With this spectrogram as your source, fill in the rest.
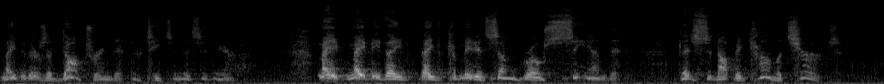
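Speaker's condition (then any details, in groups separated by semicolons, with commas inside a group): Vocal fold paralysis; voices with false folds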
